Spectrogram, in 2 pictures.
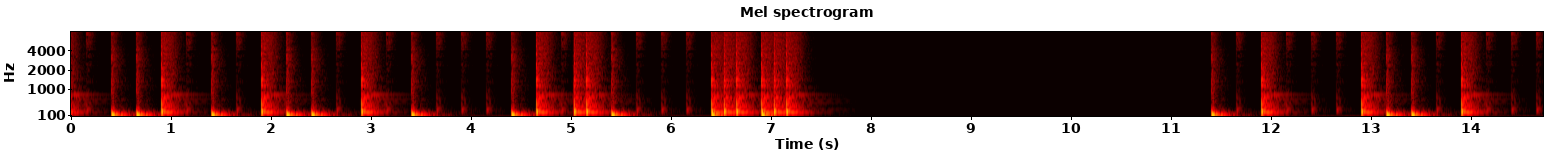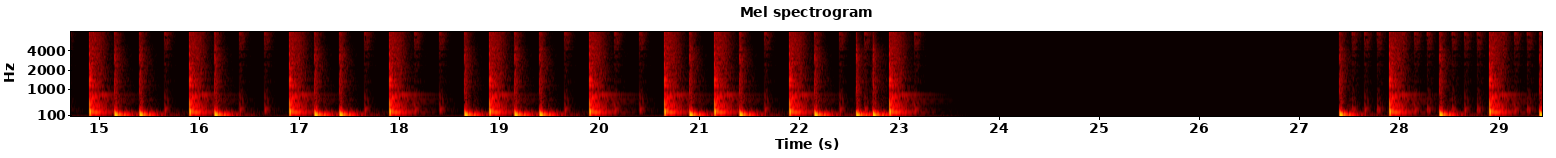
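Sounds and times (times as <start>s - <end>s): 
drums: 0.0s - 7.4s, 11.4s - 23.3s, 27.4s - 29.4s.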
